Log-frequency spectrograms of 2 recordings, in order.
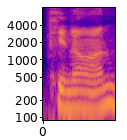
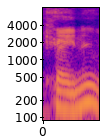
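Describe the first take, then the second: First: The name is said the ancient Hebrew way. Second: The name is said the usual English way. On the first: This is how the Israelites named the land. "would be their way of pronouncing it" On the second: This is how we name the land today. "What we call it"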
